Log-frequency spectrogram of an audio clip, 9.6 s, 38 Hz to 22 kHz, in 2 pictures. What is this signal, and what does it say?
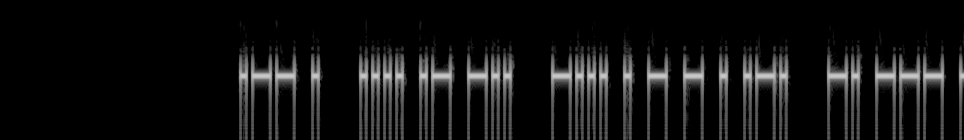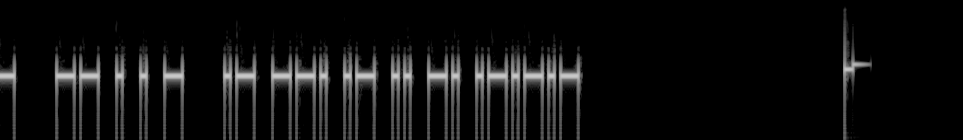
Morse code, heard as a keyed tone, about 40 wpm, 700 Hz. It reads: WE HAD BETTER NOT MEET AGAIN.
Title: Sentences from Top 1100 Words 40wpm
